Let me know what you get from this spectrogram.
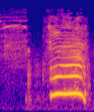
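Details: German Shepherd panting and whining: soft breathy pants at the start, then one sustained high whine of about a third of a second, steady in pitch and rich in harmonics, dropping at the end.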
